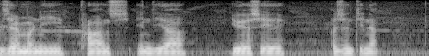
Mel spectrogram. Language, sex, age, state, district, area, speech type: Manipuri, male, 18-30, Manipur, Thoubal, rural, spontaneous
